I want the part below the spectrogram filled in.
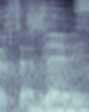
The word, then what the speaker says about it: Sebi: Dr. Sebi.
